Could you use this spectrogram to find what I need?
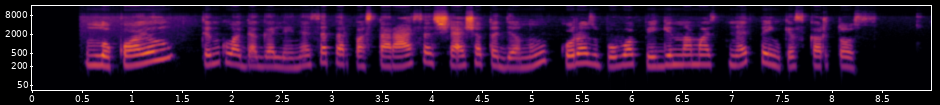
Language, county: Lithuanian, Klaipėda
